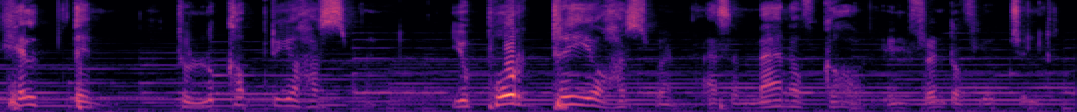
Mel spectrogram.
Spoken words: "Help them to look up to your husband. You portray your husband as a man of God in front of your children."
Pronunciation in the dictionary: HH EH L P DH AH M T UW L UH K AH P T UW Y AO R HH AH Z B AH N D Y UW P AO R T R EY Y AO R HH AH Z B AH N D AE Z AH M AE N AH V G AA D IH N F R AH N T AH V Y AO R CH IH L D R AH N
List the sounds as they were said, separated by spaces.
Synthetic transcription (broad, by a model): HH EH L P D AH M T UW L UH K AH P T UW Y AO R HH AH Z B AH N D Y UW P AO R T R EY Y AO R HH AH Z B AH N D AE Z AH M AE N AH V G AA D IH N F R AH N T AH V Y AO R CH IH L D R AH N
